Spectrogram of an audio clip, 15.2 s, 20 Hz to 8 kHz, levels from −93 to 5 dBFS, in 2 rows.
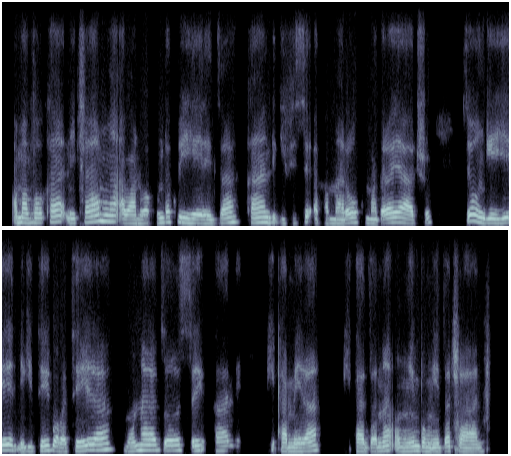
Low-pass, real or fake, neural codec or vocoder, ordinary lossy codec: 7.2 kHz; fake; codec, 16 kHz, 4 kbps, FreqCodec, larger model; Opus, 16 kbps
